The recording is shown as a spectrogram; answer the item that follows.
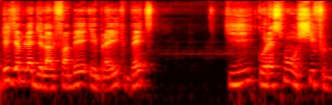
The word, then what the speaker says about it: Beth: Bête s'écrit de cette manière.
